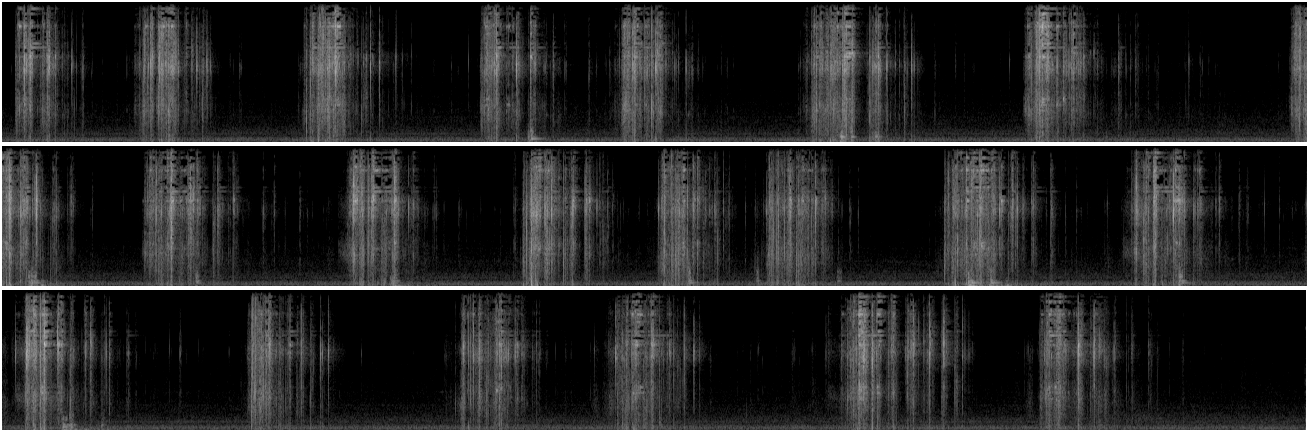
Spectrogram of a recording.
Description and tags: Key Rattle: Metal clanging. Recorded with the WinCret microphone forthe purpose of being used in games.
